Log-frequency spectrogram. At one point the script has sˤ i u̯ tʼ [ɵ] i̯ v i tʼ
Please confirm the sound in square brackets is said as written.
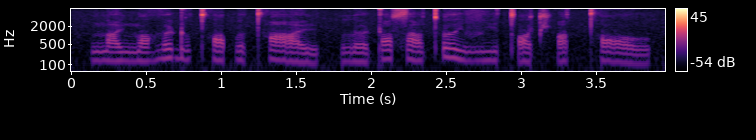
yes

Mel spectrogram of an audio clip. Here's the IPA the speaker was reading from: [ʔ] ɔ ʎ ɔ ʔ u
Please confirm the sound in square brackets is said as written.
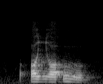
yes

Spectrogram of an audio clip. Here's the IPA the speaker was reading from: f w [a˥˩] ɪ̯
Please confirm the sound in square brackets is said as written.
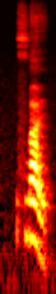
yes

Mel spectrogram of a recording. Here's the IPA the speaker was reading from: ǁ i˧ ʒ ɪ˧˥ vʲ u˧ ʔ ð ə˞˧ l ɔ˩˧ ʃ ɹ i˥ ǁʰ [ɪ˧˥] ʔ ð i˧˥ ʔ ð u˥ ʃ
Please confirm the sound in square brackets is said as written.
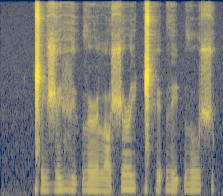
yes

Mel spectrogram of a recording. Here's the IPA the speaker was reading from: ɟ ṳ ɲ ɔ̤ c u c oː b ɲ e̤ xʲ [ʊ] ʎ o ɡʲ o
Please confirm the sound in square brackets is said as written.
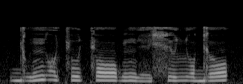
yes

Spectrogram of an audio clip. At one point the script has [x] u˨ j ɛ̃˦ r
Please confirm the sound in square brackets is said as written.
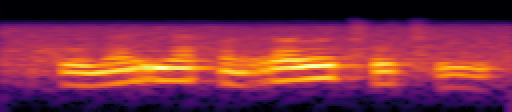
yes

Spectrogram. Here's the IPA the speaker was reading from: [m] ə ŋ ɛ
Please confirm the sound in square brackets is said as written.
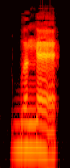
no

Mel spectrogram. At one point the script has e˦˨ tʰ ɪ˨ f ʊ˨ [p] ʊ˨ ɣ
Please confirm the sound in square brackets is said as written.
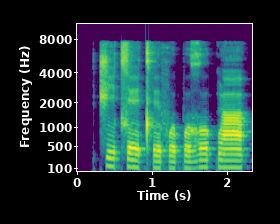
yes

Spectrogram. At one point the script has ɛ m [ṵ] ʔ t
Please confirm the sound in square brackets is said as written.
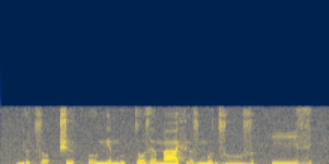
no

